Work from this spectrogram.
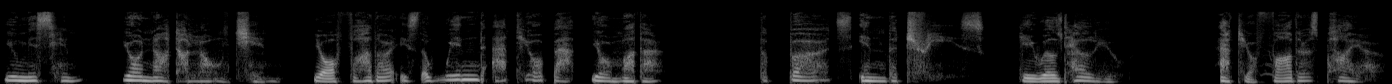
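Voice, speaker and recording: An actress playing an elderly, devoted caretaker and herbalist in a video game, gentle but firm, with a husky, breathy voice and a motherly manner. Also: deep voice, no echo, studio quality, full character voice. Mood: encouraging, solemn. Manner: unhurried, softly instructive, motherly. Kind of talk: video game character dialogue.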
